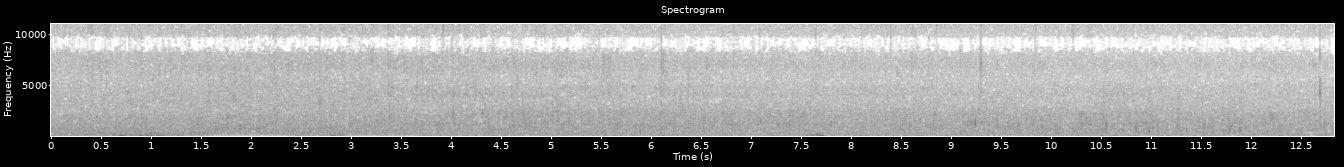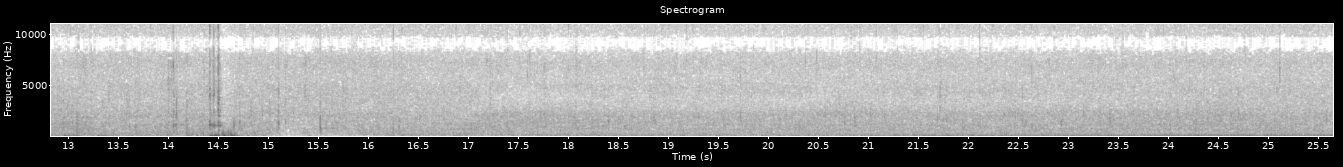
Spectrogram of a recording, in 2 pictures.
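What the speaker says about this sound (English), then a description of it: "Well, it's raining down here." Heavy tropical rain pouring in Las Penitas, Nicaragua, during a tropical storm, a dense, unbroken hiss of rainfall on surfaces with scattered drips and one brief louder clatter midway.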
